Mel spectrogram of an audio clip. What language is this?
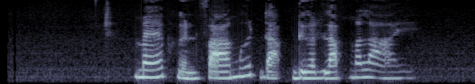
Thai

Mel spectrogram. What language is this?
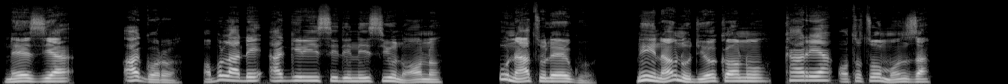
Igbo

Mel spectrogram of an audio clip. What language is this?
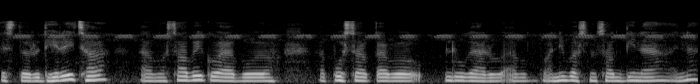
Nepali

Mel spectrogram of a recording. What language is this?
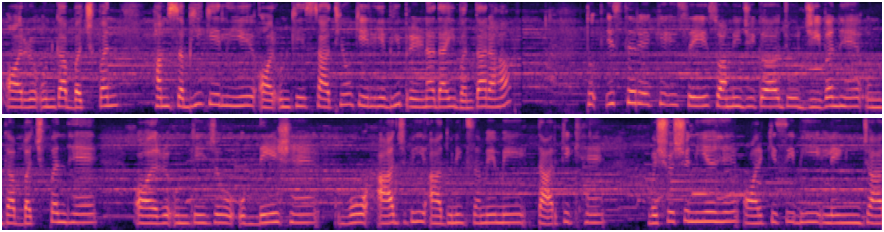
Hindi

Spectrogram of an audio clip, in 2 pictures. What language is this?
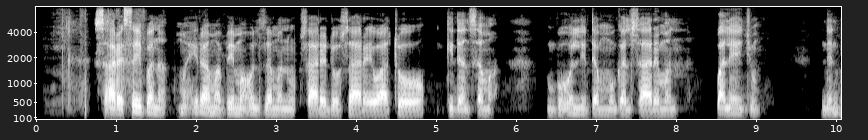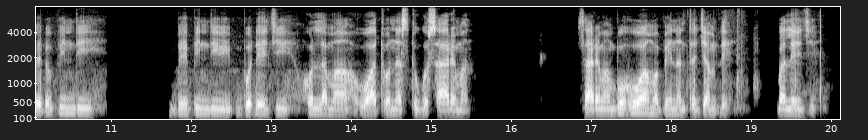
Fula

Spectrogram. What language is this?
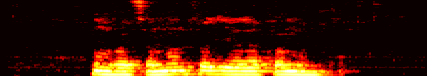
Romanian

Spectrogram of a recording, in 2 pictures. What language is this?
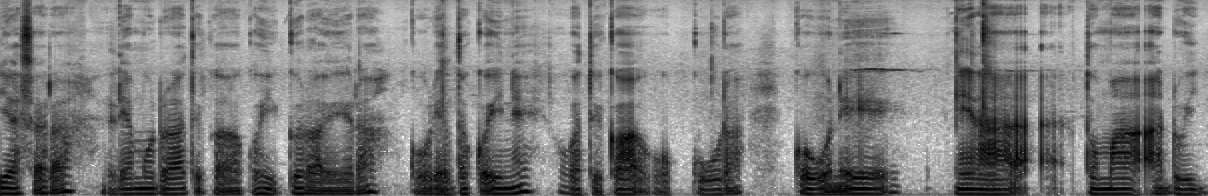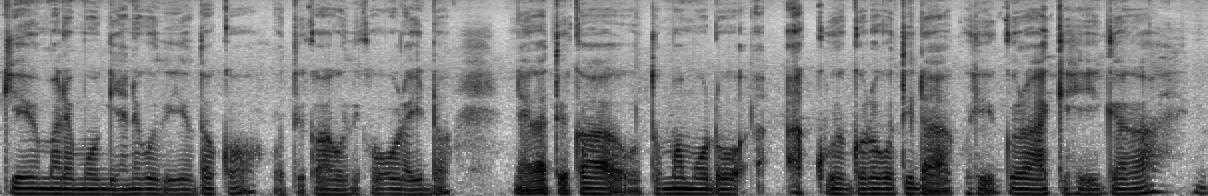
Kikuyu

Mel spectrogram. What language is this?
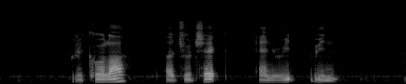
English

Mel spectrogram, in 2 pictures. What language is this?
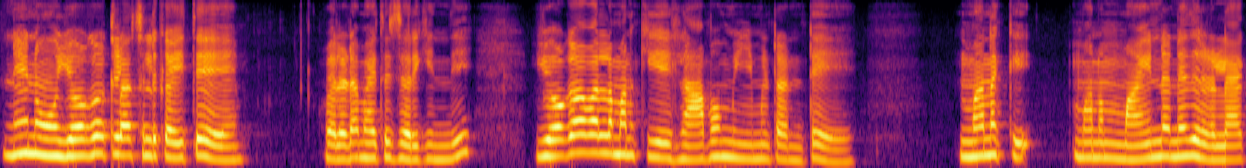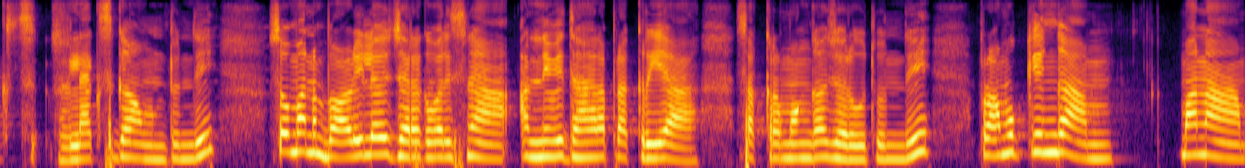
Telugu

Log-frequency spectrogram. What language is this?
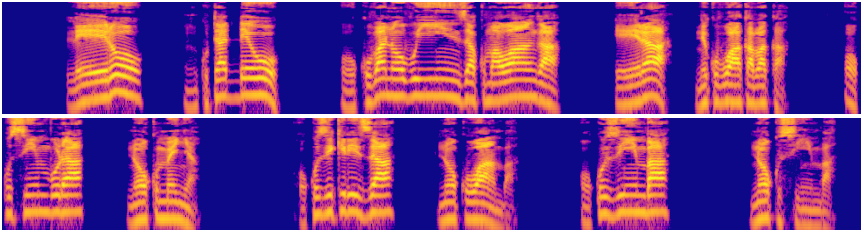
Ganda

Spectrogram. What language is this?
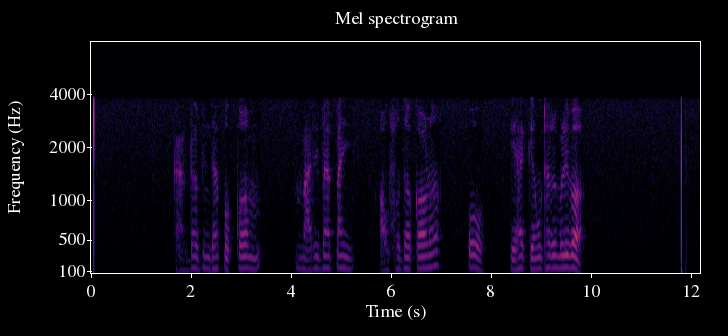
Odia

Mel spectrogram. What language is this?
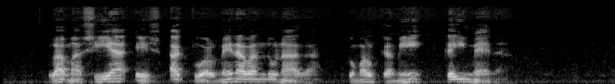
Catalan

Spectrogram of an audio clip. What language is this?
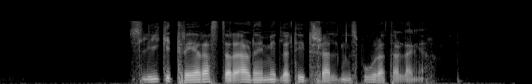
Norwegian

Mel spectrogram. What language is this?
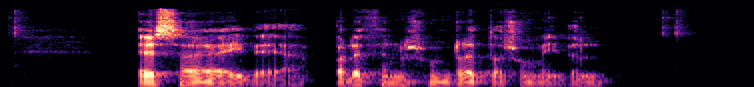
Galician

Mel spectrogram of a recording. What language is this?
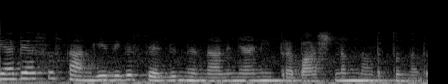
Malayalam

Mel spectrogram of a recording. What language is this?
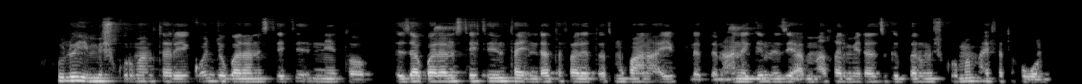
Tigrinya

